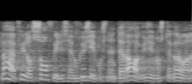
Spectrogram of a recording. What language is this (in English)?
Estonian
